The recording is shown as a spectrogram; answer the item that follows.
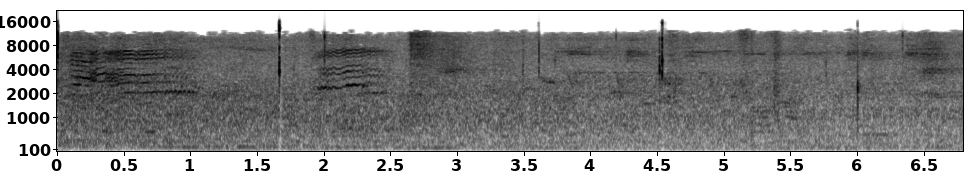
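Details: Playful stray cat happily following along outdoors, giving a few short, high mewing calls near the start and around two seconds in, over a constant roar of road traffic with occasional sharp clicks.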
